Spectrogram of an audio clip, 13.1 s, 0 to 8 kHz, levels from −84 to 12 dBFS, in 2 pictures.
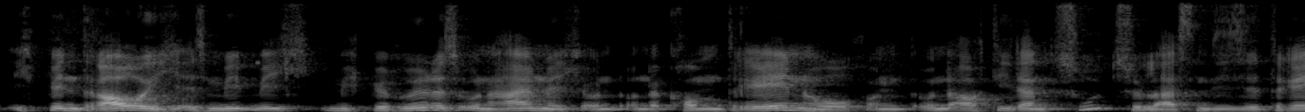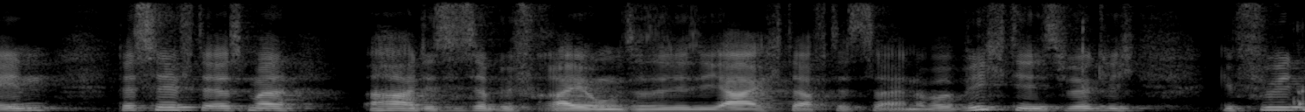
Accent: German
